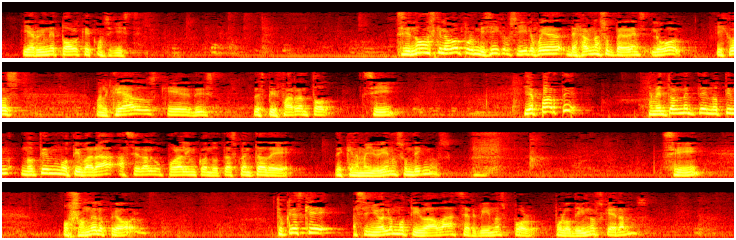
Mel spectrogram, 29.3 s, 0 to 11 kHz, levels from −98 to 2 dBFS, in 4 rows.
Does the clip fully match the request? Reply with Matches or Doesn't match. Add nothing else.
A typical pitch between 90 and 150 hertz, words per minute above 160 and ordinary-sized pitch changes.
Doesn't match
